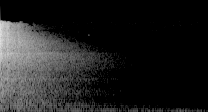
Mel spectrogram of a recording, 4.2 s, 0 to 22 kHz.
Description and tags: Concrete Tunnel 01
Impulse response of a long underground concrete tunnel. There are 7 impulses of this space in the pack.
Impulse, Tunnel, IR, Response, Reverb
